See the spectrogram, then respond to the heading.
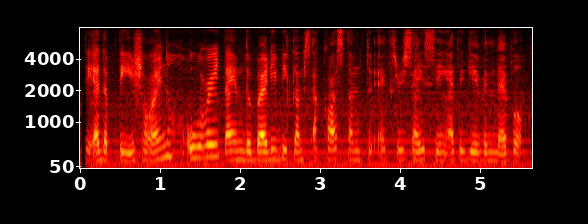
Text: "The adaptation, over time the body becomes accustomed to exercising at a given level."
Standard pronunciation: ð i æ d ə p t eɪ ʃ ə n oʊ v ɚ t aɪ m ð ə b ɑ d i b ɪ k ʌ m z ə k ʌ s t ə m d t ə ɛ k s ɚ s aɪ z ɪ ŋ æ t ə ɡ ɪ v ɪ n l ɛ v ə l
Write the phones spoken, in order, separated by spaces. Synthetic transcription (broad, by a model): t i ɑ d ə p t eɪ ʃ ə n oʊ v ɚ t aɪ m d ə b ɑ d i b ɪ k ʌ m s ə k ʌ s t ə m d t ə ɛ k s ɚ s aɪ s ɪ ŋ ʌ t ə ɡ ɪ v ɪ n l ɛ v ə l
